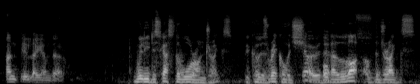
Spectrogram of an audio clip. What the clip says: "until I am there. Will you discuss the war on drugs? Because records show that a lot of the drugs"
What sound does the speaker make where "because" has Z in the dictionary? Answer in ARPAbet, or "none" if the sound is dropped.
Z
